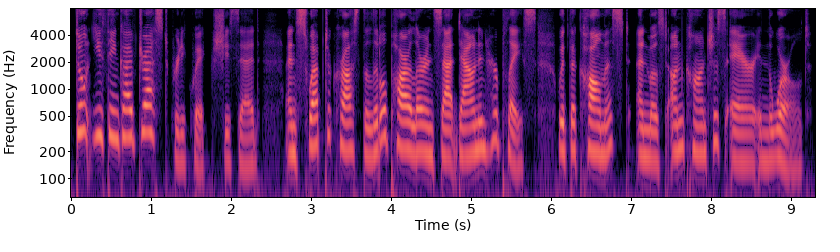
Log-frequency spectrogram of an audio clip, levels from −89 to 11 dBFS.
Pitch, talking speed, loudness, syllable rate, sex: 200 Hz, 200 wpm, -21 LUFS, 4.9 syllables/s, female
